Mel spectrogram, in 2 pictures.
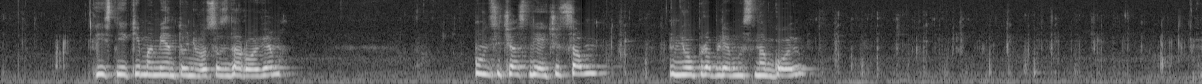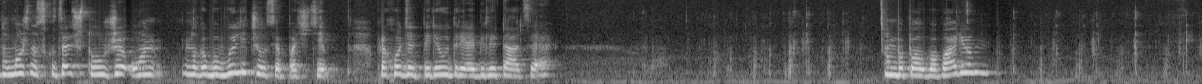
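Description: A young woman chews food with soft, wet mouth sounds close to a microphone.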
